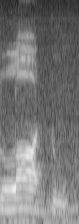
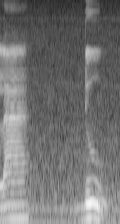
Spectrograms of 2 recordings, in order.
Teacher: lanya sempurna dan harus tipis ya, jangan lodu tapi ladu, huruf dalnya juga tipis.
